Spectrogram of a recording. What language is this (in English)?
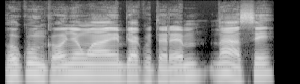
Igbo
